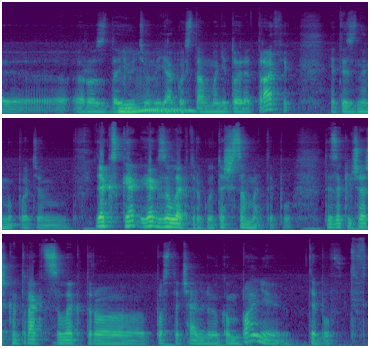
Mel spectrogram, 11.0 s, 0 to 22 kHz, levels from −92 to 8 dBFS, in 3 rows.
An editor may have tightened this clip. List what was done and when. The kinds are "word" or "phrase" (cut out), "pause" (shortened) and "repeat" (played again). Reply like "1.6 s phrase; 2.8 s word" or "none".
none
